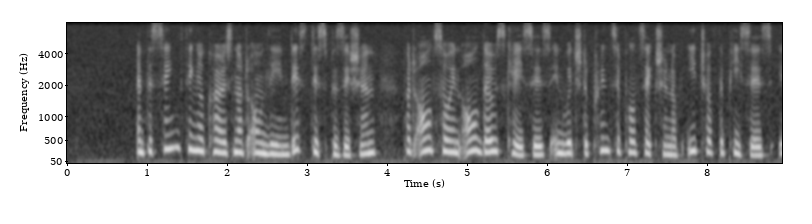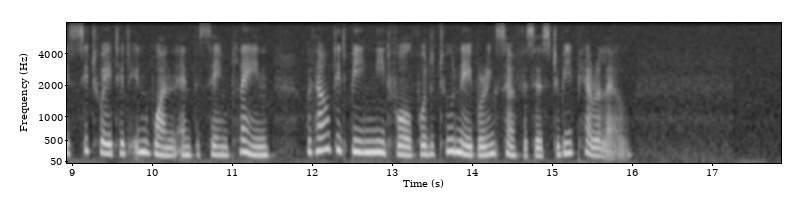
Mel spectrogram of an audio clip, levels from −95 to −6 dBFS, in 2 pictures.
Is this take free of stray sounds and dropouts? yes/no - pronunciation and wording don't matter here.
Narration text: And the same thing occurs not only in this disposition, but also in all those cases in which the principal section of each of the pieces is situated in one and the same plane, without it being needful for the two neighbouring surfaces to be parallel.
yes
